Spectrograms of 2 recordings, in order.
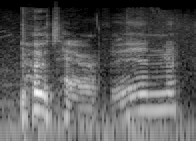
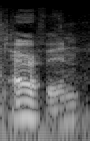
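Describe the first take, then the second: First: The name starts with an added P sound. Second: The name starts without any P sound. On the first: "with a P, it's no longer silent" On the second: "it's Terrafin with a silent P"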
